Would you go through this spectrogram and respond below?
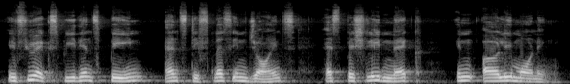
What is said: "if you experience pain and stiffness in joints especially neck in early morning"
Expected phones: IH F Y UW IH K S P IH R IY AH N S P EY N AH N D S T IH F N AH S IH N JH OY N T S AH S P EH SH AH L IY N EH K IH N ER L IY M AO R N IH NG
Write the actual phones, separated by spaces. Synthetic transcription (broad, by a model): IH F Y UW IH K S P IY R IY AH N S P EY N AH N D S T IH F N AH S IH N JH OY N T S AH S P EH SH AH L IY N EH K IH N ER L IY M AO R N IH NG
